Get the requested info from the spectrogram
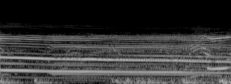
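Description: Long held yell from a student, one high note sliding slightly down and lasting about three seconds, with a second, lower voice joining the hold about half a second in, over crowd noise.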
